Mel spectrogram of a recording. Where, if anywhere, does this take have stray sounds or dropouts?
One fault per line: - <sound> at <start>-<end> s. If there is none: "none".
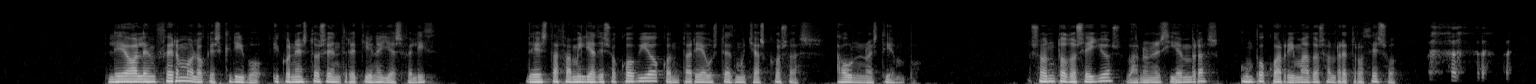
- laugh at 14.3-15.1 s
